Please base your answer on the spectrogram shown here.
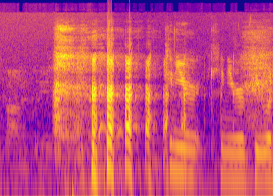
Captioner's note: laughing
